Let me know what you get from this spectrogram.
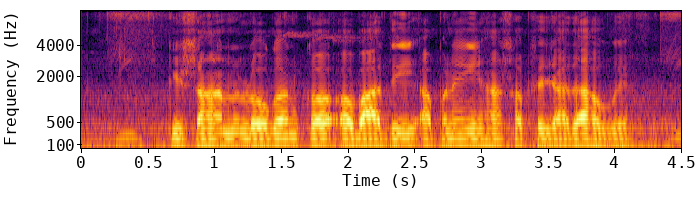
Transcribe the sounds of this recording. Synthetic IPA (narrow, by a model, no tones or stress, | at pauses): kɪsaːnloːɡənkoʔəbaːd̪iɐ̰pnejɐɦãsɐbsezjaːd̪aɦoeː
